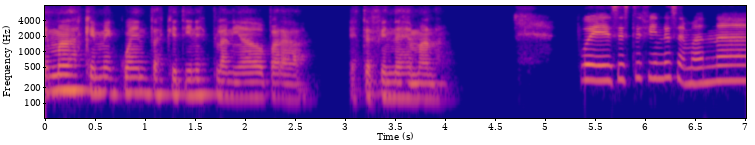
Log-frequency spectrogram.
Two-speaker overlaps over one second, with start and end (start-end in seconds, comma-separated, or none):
none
